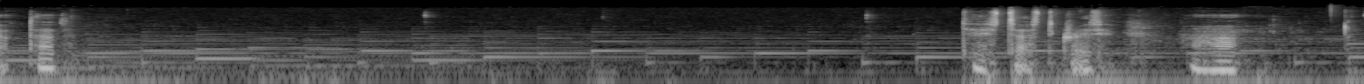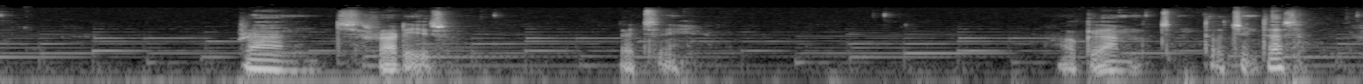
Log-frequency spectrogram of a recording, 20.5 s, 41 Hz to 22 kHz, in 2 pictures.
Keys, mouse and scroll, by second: 1.0-2.6 drag, 5.0-6.5 drag, 7.6-14.0 middle drag, 17.2-20.4 drag.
